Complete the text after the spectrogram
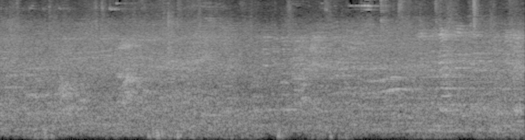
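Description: A woman's footsteps tap on a tiled floor.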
